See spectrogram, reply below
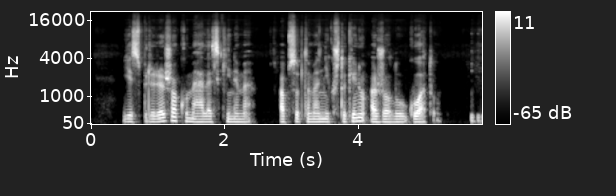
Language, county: Lithuanian, Kaunas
